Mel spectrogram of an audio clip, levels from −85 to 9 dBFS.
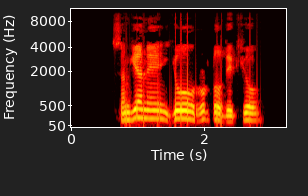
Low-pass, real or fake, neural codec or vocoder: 9.9 kHz; real; none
